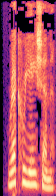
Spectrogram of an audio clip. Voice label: "Recreation", English

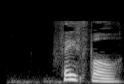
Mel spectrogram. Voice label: "Faithful", English

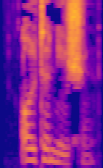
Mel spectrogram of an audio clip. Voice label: "Alternation", English

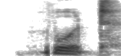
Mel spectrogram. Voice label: "Vote", English

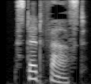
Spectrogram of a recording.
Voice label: "Steadfast", English

